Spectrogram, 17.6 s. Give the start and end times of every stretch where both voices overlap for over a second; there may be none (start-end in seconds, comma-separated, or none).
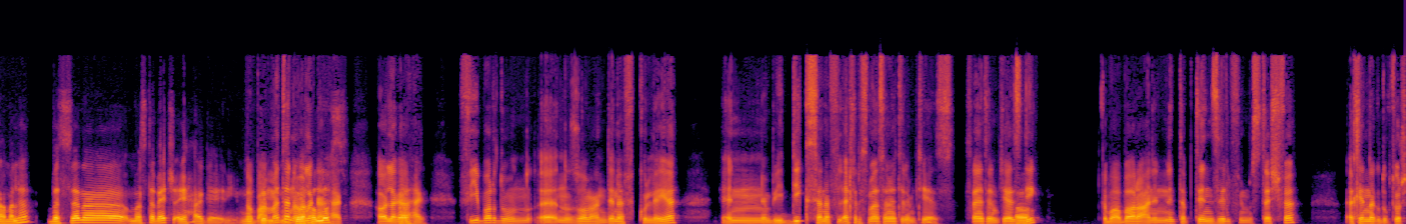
3.1-4.3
